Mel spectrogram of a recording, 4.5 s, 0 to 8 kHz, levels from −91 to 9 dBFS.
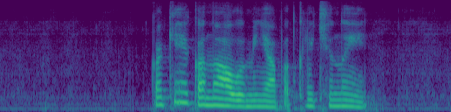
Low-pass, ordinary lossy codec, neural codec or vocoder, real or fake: none; none; codec, 16 kHz, 4.8 kbps, FACodec; fake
